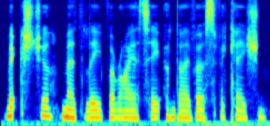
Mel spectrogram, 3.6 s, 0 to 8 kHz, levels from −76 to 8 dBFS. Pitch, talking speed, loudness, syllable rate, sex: 135 Hz, 85 wpm, -20 LUFS, 4.4 syllables/s, male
